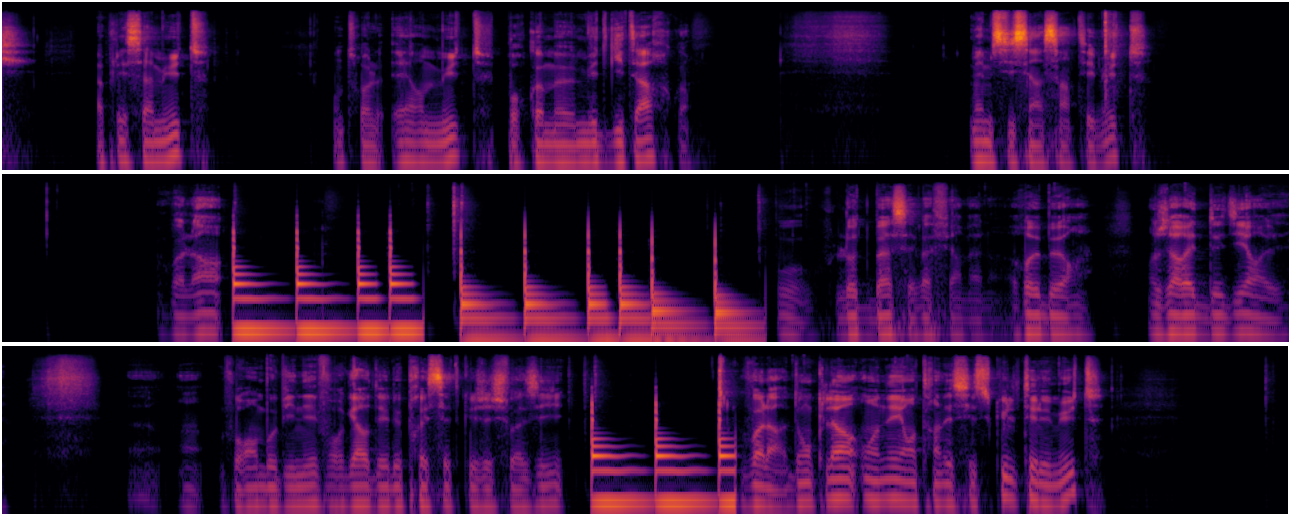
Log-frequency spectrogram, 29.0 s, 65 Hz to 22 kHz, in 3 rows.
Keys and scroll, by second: 1.7 ctrl+r, 3.4 m, 6.5 BackSpace, 6.9 e, 8.3 Return, 11.3 space, 12.8 space, 15.4 space, 22.7 shift+Up, 23.8 space.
